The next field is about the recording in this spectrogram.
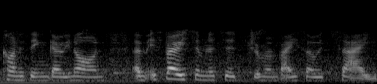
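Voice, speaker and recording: A woman with a Birmingham accent speaks at a fairly quick pace, at a medium pitch with fairly even intonation, over noticeable background noise. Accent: Birmingham (Brummie). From English Midlands, Solihull near Birmingham. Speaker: singer. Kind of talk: interview. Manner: hesitant, many fillers.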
